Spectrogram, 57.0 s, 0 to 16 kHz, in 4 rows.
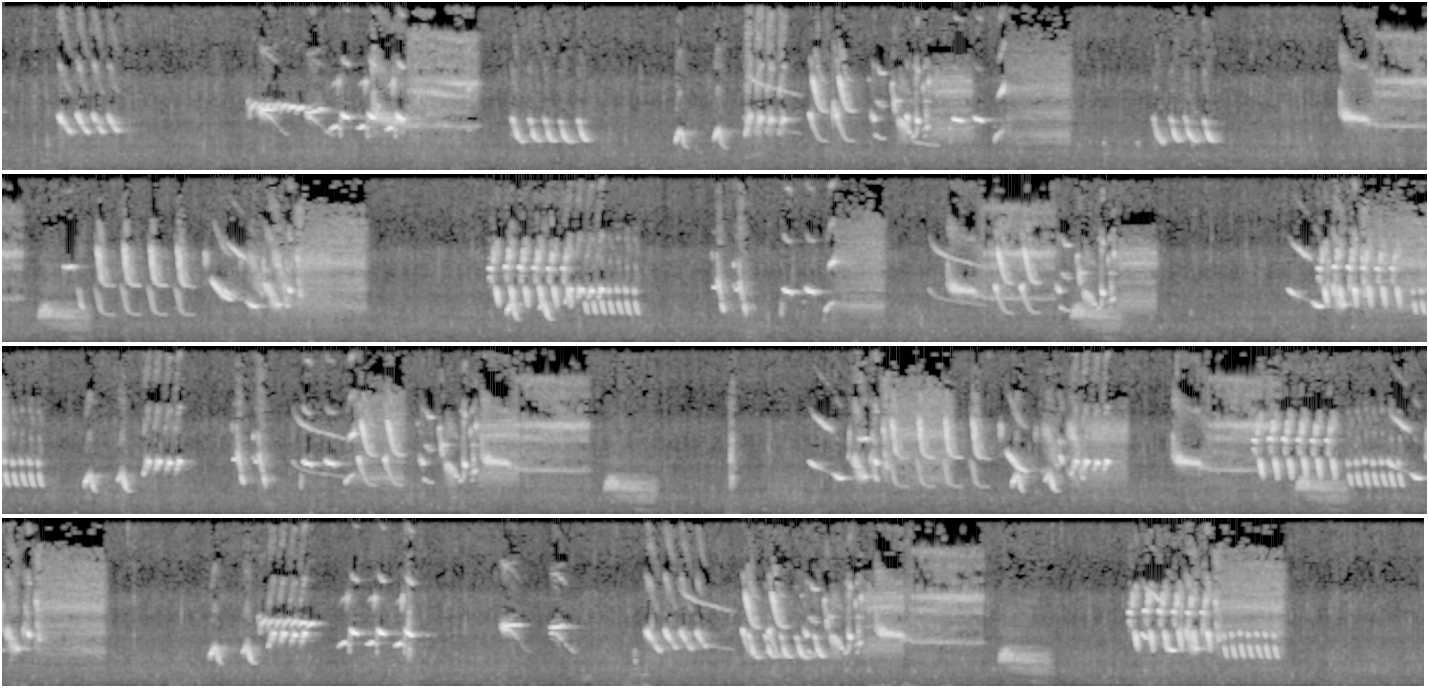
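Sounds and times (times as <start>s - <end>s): faint steady hiss: 0.0s - 56.9s
blackbird song: 6.7s - 10.7s, 13.4s - 17.9s, 36.6s - 43.8s, 44.8s - 47.0s, 47.7s - 53.2s.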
